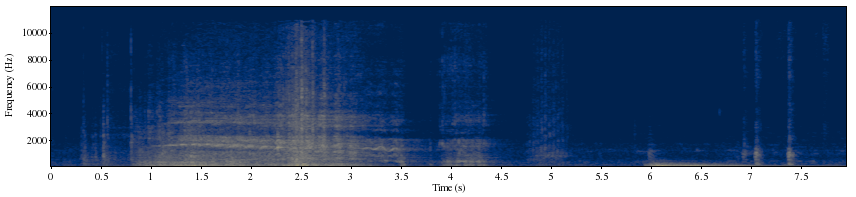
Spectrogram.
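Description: A horse whinnies loudly and shakily for a couple of seconds, then gives a shorter call, followed by a deep low snort or blow near the end, with some hoof-like clatter.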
